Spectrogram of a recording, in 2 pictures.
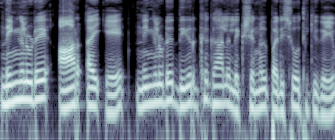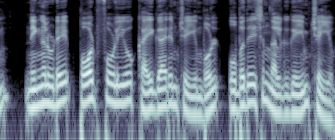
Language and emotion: Malayalam, neutral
